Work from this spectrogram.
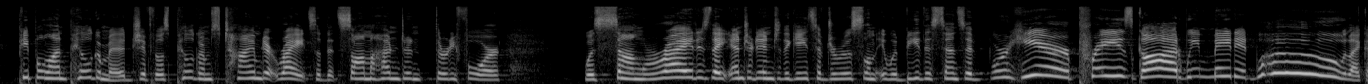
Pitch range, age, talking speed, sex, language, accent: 225-285 Hz, 30-49, 170 wpm, female, English, American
